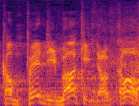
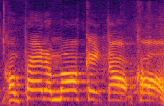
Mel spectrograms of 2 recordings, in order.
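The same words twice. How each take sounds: First: It is said in a put-on Nigerian accent. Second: It is said in a put-on Chinese accent. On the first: "if it was Nigeria" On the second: "if those meerkats had Chinese voices"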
